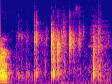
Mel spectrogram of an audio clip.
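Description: Empty thin plastic water bottle crinkling as it is handled, a few sharp separate crackles.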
